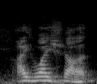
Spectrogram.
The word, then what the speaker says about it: Eyes Wide Shut: Kidman, ustedes saben que es la actriz que coqueteó con la infidelidad en Eyes Wide Shut, de 1999. Probablemente es así. Mira, lee cómo es para que lo diga bien. – Eyes Wide Shut. – Ah, lo dije bien.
